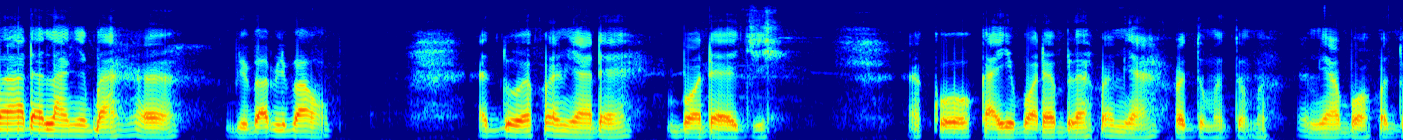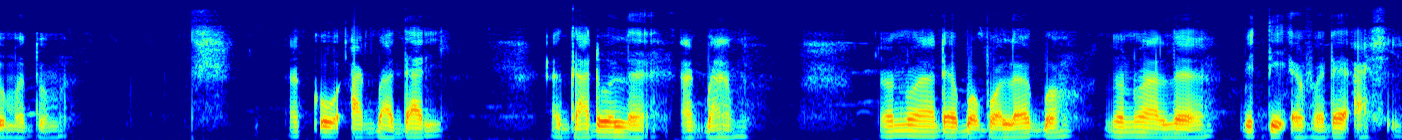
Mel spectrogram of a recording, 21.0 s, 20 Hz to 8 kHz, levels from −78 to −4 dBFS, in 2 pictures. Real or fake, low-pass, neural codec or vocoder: real; 7.2 kHz; none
